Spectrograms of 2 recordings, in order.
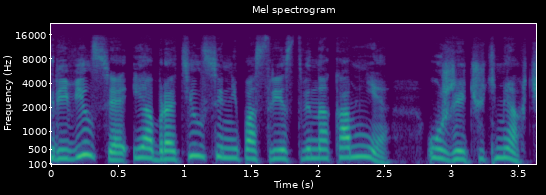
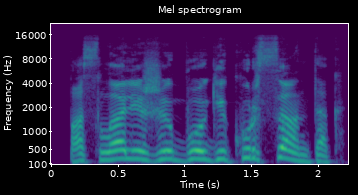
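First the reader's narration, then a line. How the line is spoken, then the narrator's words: Irritated. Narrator (Russian): раздраженно отозвался Натаниэль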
